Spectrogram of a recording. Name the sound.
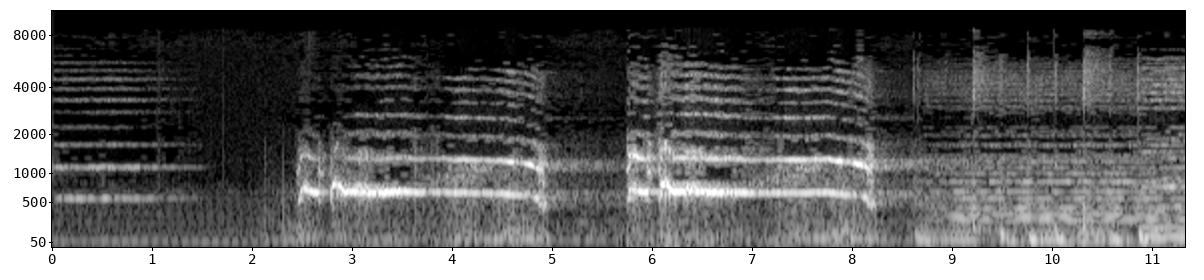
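rooster crowing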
